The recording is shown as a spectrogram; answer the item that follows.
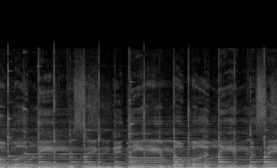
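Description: Sikh kirtan: a hymn sung over a steady harmonium and regular tabla strokes.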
